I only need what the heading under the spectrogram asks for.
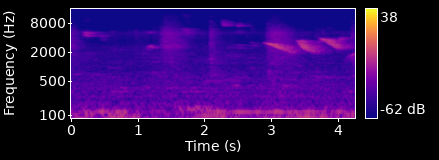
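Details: Young Green-winged Saltator of Corvo x Fogueira lineage, bred in captivity, beginning to compete in song with its father: soft scattered chirps, then a series of loud whistled notes sliding downward near the end, over low steady hum.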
